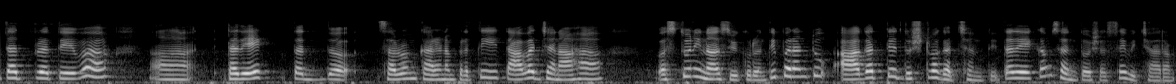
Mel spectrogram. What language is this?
Sanskrit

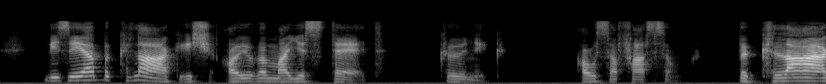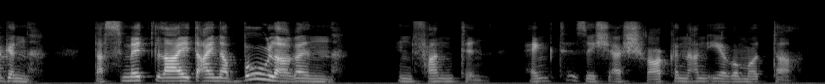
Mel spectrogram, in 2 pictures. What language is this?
German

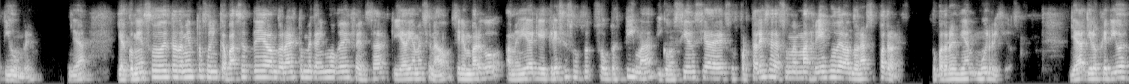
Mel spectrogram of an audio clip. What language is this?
Spanish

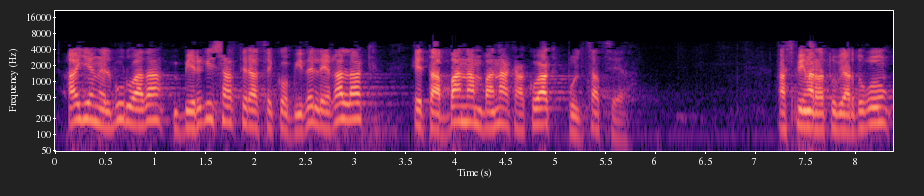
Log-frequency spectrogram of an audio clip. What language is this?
Basque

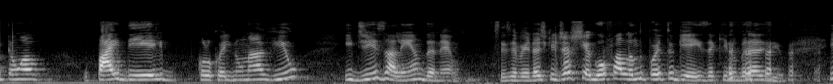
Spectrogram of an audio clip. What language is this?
Portuguese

